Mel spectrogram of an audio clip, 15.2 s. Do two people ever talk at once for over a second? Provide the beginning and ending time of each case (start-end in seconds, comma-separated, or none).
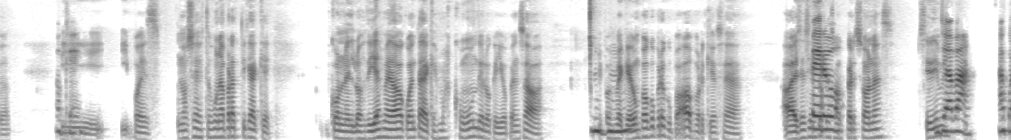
none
